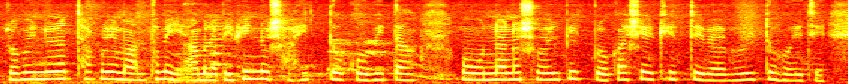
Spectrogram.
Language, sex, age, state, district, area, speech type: Bengali, female, 18-30, West Bengal, Birbhum, urban, spontaneous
